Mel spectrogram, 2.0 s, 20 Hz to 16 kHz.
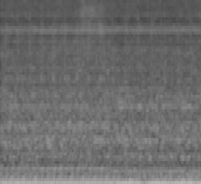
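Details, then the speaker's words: Mercedes 190SL Solex carburetors that sat long, warm idle: steady low idle that dips and changes note when sprayed at the throttle shaft; vacuum leak through worn throttle shafts on both carbs, O-rings considered. "Leaking as well. All right. Same about the same amount of leaks through the shaft."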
